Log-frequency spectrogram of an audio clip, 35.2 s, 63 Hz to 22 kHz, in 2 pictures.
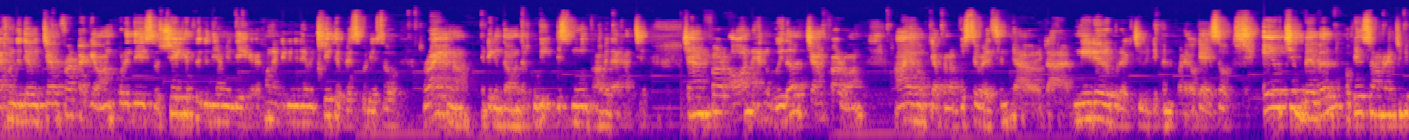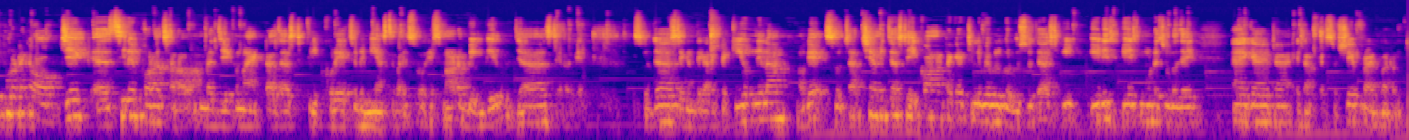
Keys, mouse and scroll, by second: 0.6 click, 2.4 scroll down 1, 2.6 scroll up 1, 3.0 click, 4.0 3, 4.4 scroll down 1, 4.7 scroll up 1, 5.2 click, 5.5 scroll down 1, 5.7 scroll up 1, 6.1 alt+click, 6.8 alt+right click, 7.3 alt+middle click, 7.7 alt+right click, 10.3 alt+right click, 11.4 alt+middle click, 11.8-14.5 alt+right drag, 14.5-17.0 alt+right drag, 17.0 alt+middle click, 17.8 alt+click, 18.2 alt+right click, 18.8-20.2 alt+drag, 20.2 alt+middle click, 20.6 click, 21.1 w, 21.9 click, 22.7-24.8 shift+right drag, 24.8 click, 25.3-27.7 shift+right drag, 27.7 scroll up 1, 28.1 alt+middle click, 28.5 alt+right click, 28.9 alt+middle click, 29.9-31.5 right drag, 31.5 click, 34.6-35.2 shift+right drag.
